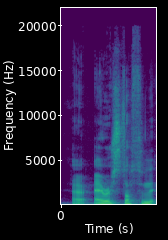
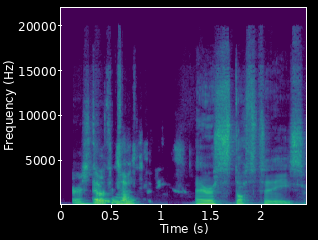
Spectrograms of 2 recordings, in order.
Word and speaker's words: Eratosthenes: And that's where you get Aristophanes. How do you say his name? Eratosthenes.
